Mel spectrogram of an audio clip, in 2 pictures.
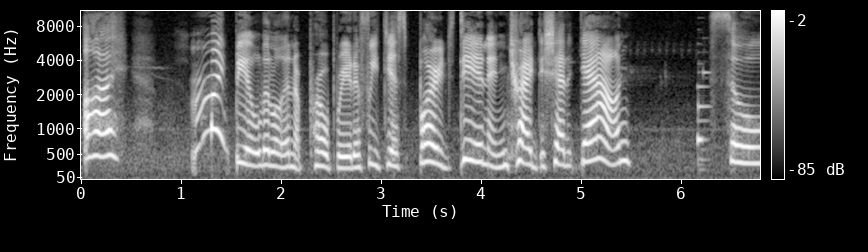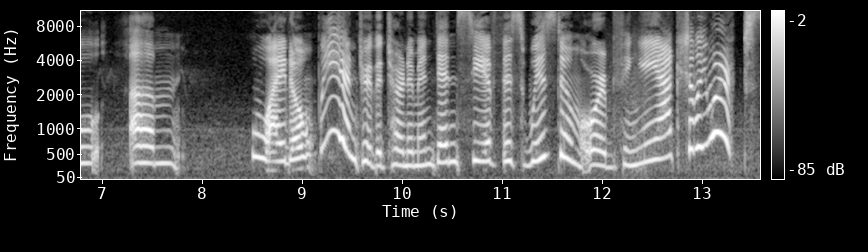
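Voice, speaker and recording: A woman voicing a tiny, excitable, childlike female fairy companion in a video game, exclaiming as she talks. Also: very high voice, measured pace, background noise, full character voice. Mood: musing. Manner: exclaiming, refers to self in third person. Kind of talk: video game character acting.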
